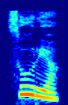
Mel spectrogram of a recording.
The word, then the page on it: ಸೂರ್ಯ: Kannada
